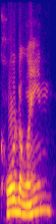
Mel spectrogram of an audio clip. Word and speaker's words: Coeur d'Alene: What's was it Coeur d'Alene? Is that how it's pronounced in Idaho? – Yeah.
